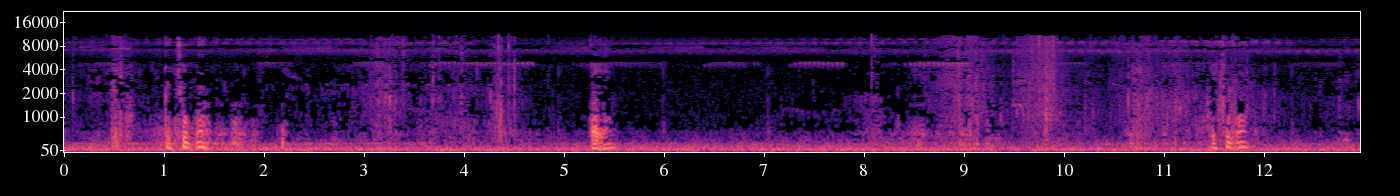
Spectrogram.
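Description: Leaves and grass rustle and brush against the microphone.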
